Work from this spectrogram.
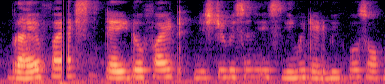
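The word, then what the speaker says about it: Pteridophyta: तो आल्गी, ब्रायोफाइटा, टेरिडोफाइटा, पी तो silent है, एबीपी न्यूज़ आप देखते हो ना, तो आप यहाँ पे ऐसे याद रख सकते हो, एबीपी एल्गी, ब्रायोफाइटा, P silent, but एबीपी टेरिडोफाइटा।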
